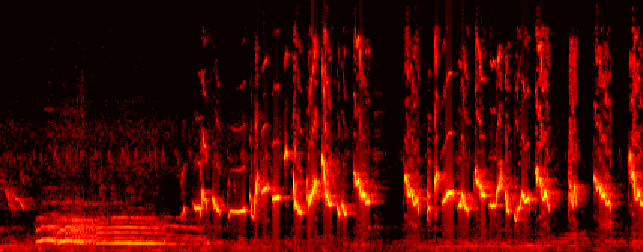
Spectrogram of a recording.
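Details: Kecial kuning (lemon-bellied white-eye), Lombok, in lively chatter used as a lure to get other birds singing: a long, low, harmonic crow first, then rapid, high, sharply rising and falling twittered notes in quick bursts.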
